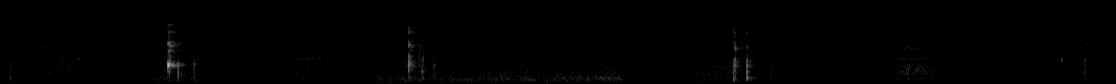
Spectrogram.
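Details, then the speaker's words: Baby hiccups, not relieved by burping, rubbing or patting and only stopped by nursing: soft breathing broken by brief, sudden, sharp catches every two to three seconds, about four in ten seconds. "We just hang out and experience the world. And sometimes we hiccup."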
